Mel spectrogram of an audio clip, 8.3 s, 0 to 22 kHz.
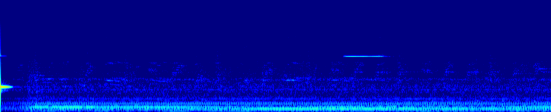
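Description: A short electronic chime from the Alpine iLX-207's Siri (Apple CarPlay) through the display's speakers at the very start, then a steady low hum of room noise with faint background music while Siri lags, and a brief high beep about five seconds in.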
